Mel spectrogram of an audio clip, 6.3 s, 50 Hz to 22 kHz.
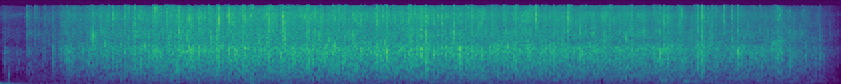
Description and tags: Audiance applauding in concert hall.
Field recording using Zoom H1 recorder.
Location: De Doelen theatre Rotterdam Netherlands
